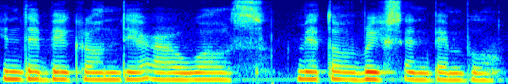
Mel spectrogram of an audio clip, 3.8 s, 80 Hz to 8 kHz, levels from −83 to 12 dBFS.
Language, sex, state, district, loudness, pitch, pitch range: English, female, Nagaland, Kohima, -17 LUFS, 200 Hz, 195-205 Hz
